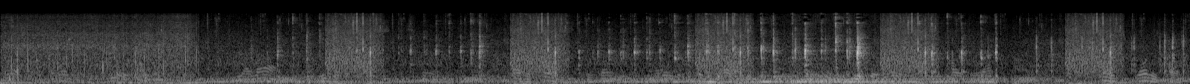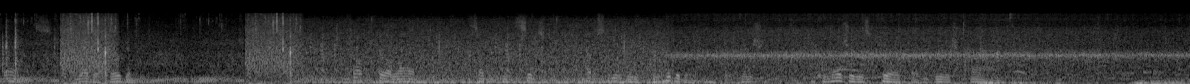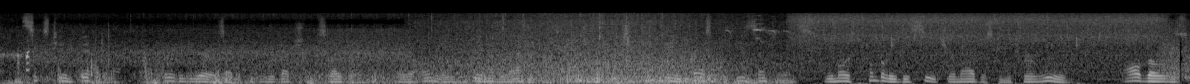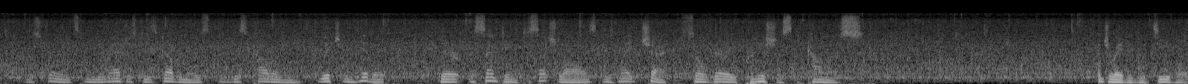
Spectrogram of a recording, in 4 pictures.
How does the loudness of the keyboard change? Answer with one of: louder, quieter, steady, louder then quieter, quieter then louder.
louder then quieter.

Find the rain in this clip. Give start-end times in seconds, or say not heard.
0.0-47.5.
